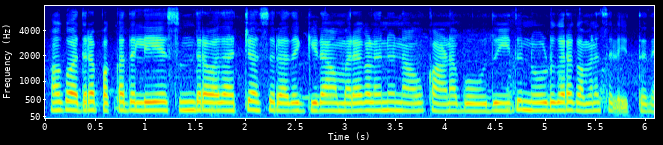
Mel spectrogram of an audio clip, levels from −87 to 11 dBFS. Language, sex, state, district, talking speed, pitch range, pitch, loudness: Kannada, female, Karnataka, Belgaum, 140 wpm, 205-220 Hz, 215 Hz, -23 LUFS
